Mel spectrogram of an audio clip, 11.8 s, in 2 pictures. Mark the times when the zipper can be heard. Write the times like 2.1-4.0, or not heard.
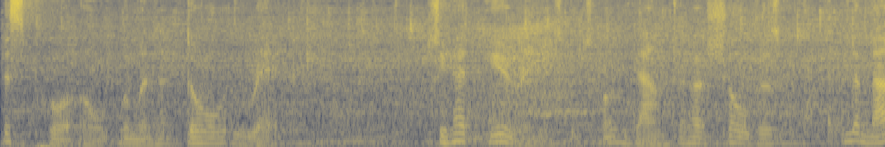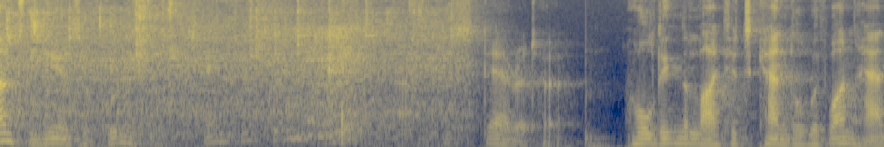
3.0-4.1, 7.7-8.4.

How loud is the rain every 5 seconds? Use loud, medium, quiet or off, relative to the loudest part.
loud, loud, off.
